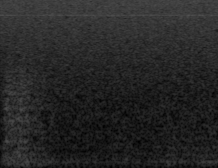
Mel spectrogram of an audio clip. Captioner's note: none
